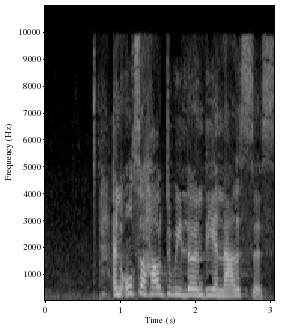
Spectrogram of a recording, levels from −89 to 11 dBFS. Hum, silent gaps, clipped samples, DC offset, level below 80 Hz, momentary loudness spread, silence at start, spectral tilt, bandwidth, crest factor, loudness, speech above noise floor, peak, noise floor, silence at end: none; none; under 0.1%; under 0.1%; -64 dBFS; 15 LU; 0.75 s; -4 dB/octave; 10.5 kHz; 18 dB; -24 LUFS; 33 dB; -6 dBFS; -57 dBFS; 0 s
